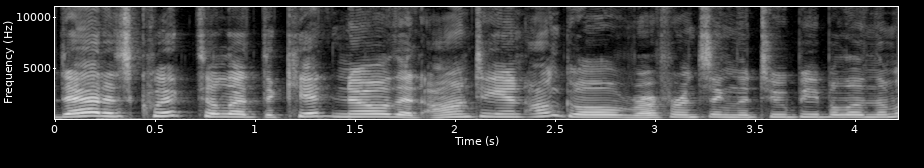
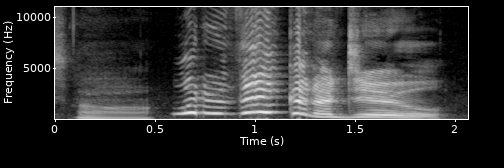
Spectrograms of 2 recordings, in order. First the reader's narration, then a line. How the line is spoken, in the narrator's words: a small kid behind me say in an adorable, squeaky voice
